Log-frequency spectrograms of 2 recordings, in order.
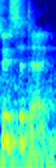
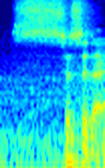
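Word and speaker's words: សួស្តី: Susu day. Susu day. Not pronounced as how it's spelled. Like hello, susu day. He didn't pronounce the D there.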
